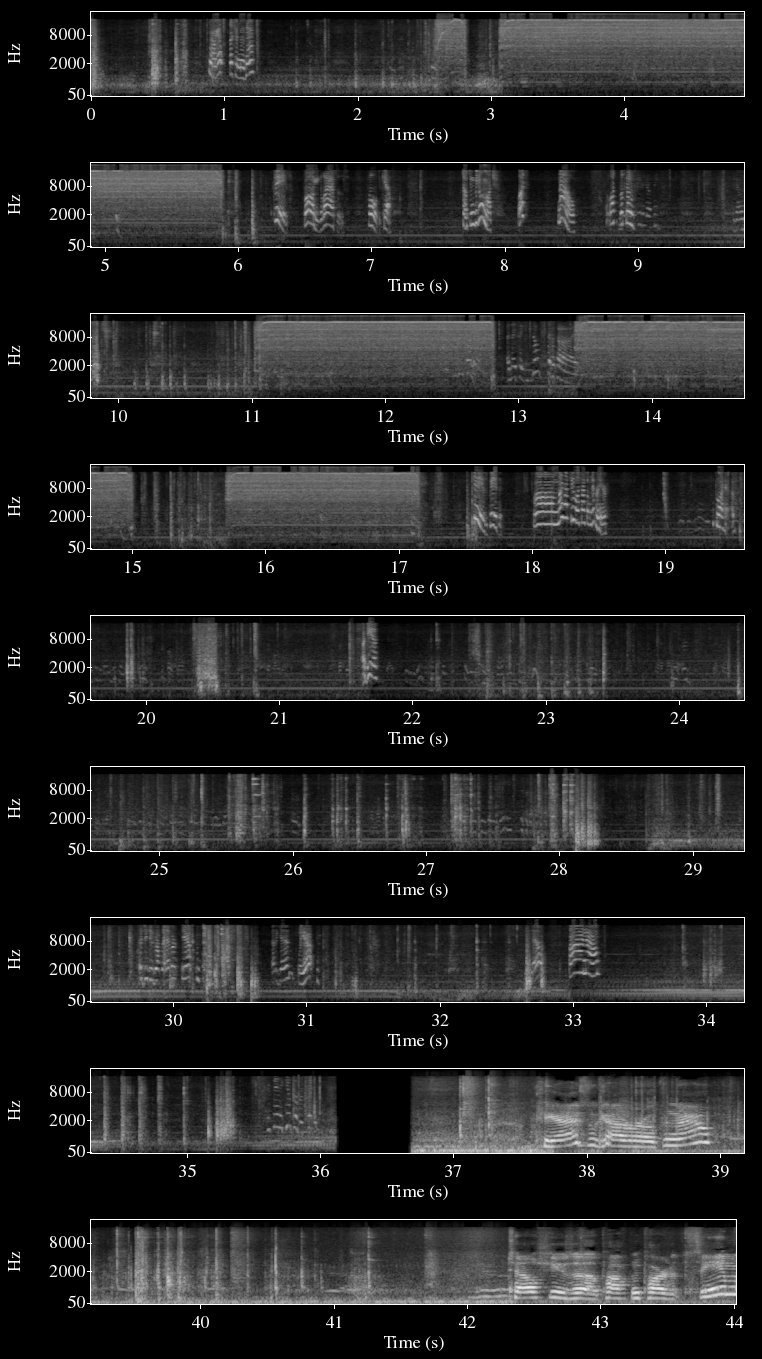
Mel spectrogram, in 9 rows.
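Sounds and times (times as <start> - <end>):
power tool running: 2.5 - 6.0, 11.0 - 15.1, 15.7 - 17.2, 36.7 - 42.2
short squeaks: 29.5 - 31.4, 32.6 - 33.3, 35.5 - 36.1.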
